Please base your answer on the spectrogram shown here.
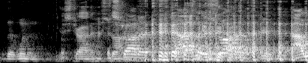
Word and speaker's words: Estrada: Estrada.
